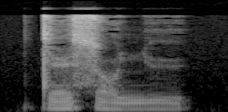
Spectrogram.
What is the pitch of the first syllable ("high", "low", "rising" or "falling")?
rising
